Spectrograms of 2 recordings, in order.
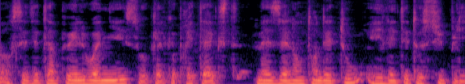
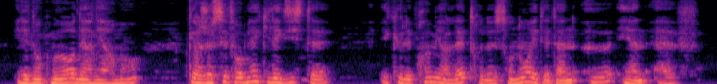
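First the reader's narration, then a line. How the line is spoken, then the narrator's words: Exclaimed. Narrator (French): s'écria Emma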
